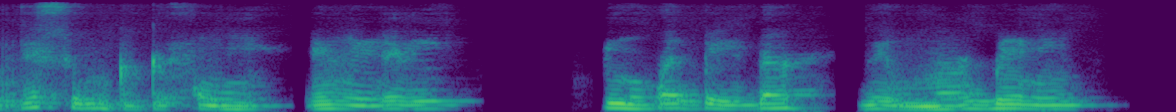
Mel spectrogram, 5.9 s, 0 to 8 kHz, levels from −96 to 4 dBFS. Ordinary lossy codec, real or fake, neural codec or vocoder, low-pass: none; fake; codec, 44.1 kHz, 2.6 kbps, DAC; 7.2 kHz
